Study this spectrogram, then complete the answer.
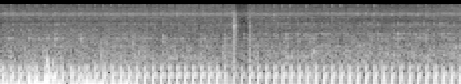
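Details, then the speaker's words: Honda Supra X single-cylinder motorcycle after repair of loose valve guides: steady idle about four pops a second with an even low thump and faint gurgling; the gurgle shows oil reaching the head, oil passages not clogged; normal idle. "Nah, kurang lebih seperti ini, ada suara ngorok. Itu menandakan sirkulasi oli itu sudah masuk ke bagian head."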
